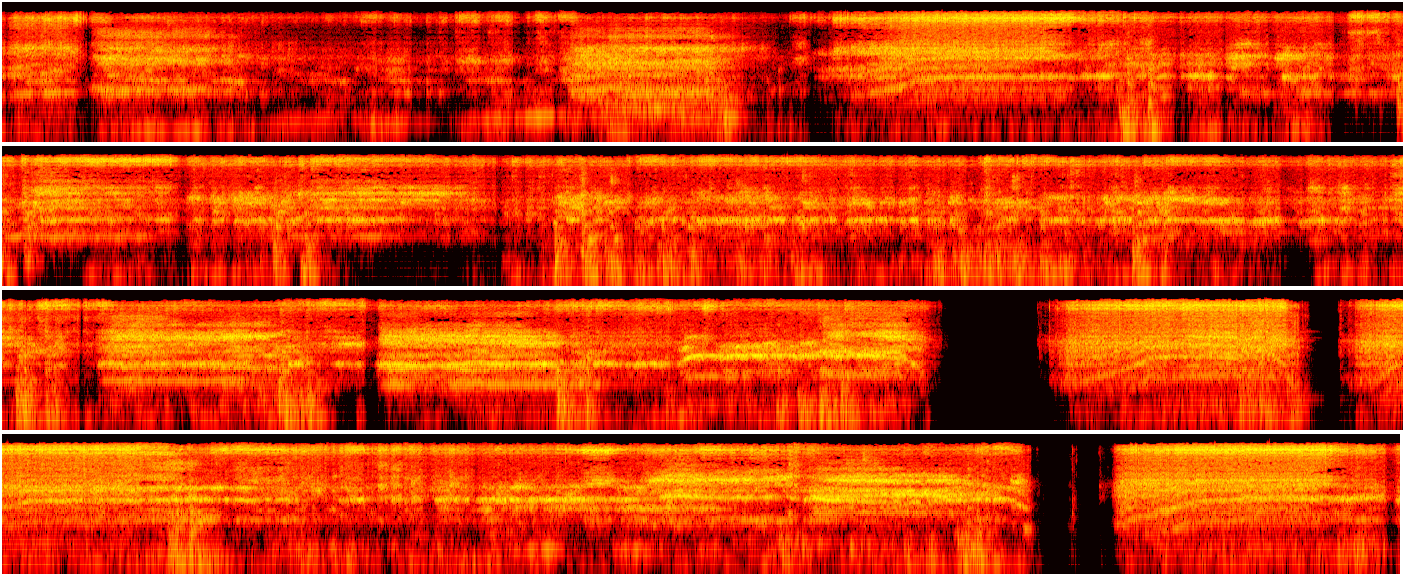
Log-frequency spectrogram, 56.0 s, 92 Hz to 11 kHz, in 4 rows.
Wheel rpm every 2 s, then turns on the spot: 60, 60, 60, 60, 80, 110, 110, 110, 110, 110, 120, 110, 110, 110, 110, 110, 110, 130, 100, 70, 80, 140, 160, 160, 160, 160, 60, 150.
36-38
